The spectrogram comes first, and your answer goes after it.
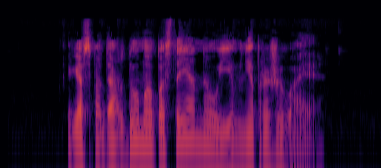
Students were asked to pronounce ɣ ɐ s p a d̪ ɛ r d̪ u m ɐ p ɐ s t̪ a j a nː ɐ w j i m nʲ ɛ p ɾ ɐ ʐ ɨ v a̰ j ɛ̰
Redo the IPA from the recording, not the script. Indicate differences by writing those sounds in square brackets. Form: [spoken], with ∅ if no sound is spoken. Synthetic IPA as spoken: ɣ ɐ s p a d̪ [a] r d̪ [ɔ] m ɐ p ɐ s t̪ a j a nː ɐ w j i m nʲ ɛ p ɾ ɐ ʐ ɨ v a̰ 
